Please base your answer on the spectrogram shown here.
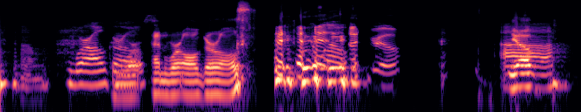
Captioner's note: group laughter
